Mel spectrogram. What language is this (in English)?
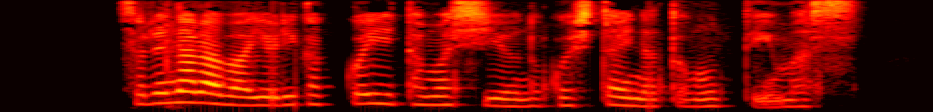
Japanese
